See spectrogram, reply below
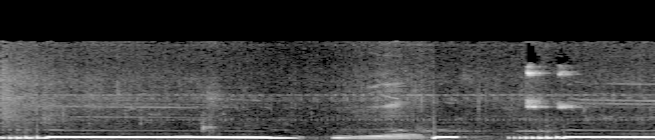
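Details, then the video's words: Repeated cooing by a male Barbary dove, each call beginning with a quick bubbling roll and stretching into a level, hollow tone nearly two seconds long that drops away, with a wobbling note between calls. "SUARA ASLI BURUNG PUTER JANTAN"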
